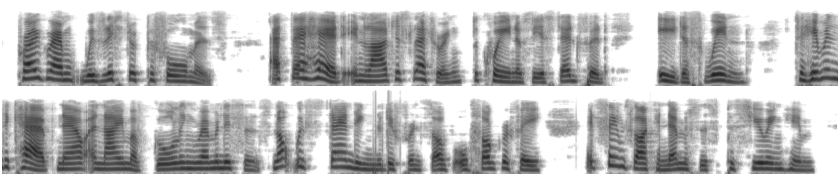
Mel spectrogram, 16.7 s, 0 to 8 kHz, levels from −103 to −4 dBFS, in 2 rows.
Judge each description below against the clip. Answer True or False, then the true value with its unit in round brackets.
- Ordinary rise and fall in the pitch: True (4.7 semitones)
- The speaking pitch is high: True (195 Hz)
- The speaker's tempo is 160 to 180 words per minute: False (145 wpm)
